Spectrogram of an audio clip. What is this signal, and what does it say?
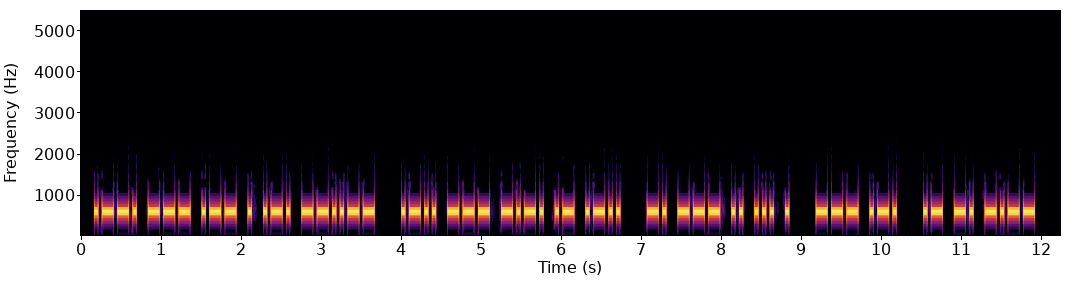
Morse code, heard as a keyed tone, about 25 wpm, 600 Hz. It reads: POWER, LOCAL NOISE OR ANY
